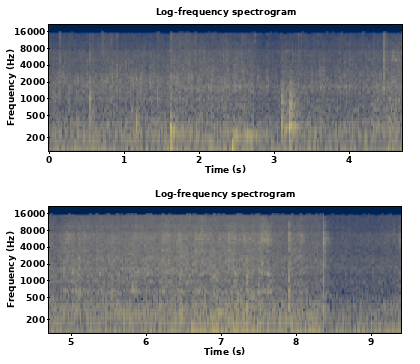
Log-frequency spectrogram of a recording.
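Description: Spice paste with turmeric being stirred and fried in a kadai for potato dum, a steady close sizzle and hiss with occasional scraping and clinks of the spoon, no talking.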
